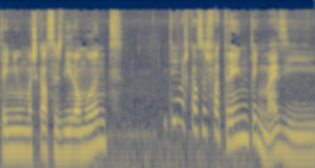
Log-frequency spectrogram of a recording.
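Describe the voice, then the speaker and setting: A man talks at a very fast pace. His fairly high voice has lively intonation. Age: 30s. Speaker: podcast co-host. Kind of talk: casual chat. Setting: outdoors in a garden.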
